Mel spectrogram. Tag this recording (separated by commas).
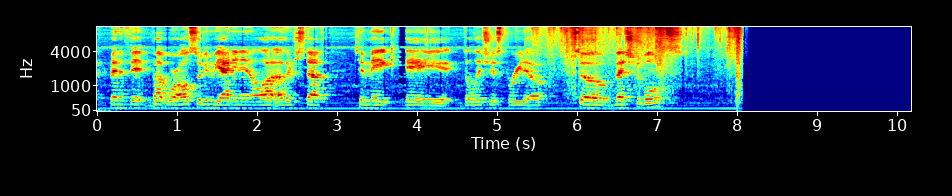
Speech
